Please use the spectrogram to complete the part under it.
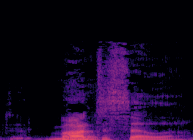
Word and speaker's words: Monticello: Monticello? – Yeah, we pronounce it wrong there. Monticello.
